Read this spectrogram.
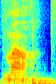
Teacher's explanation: the tone four is a falling tone which starts high and Falls sharply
